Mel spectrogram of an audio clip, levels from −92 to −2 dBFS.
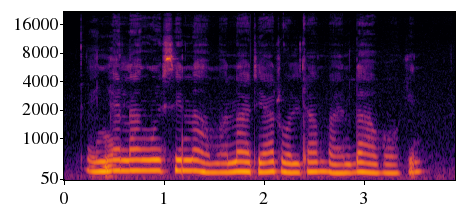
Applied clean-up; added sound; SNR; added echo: none; none; none; none.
